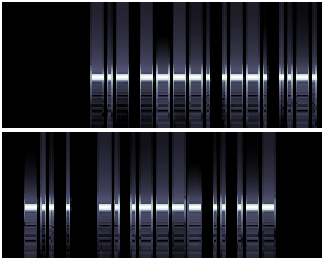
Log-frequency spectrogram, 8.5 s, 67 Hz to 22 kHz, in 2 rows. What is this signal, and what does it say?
Morse code, heard as a keyed tone, about 22 wpm, 700 Hz. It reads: K9PF DE N1IW
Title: USA Callsign DE Callsign - 4 Characters - 22wpm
